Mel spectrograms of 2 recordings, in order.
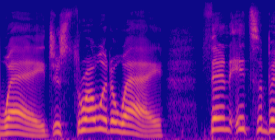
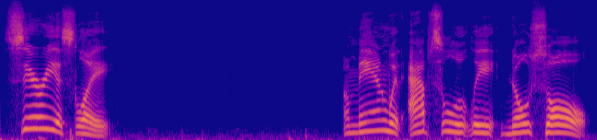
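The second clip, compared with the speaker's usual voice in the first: normal talking voice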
